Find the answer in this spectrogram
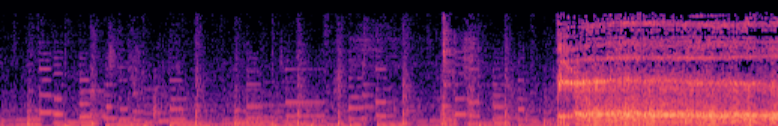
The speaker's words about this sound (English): Did you hear that? I could burp like that too if I had a drink or something other than green beans.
